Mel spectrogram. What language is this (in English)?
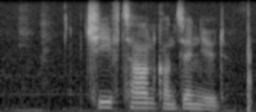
English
